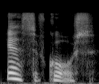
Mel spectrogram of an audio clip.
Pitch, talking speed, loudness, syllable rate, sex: 205 Hz, 180 wpm, -20 LUFS, 4.8 syllables/s, female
